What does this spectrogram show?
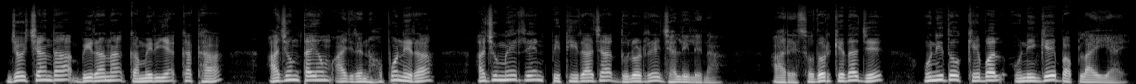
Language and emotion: Santali, neutral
